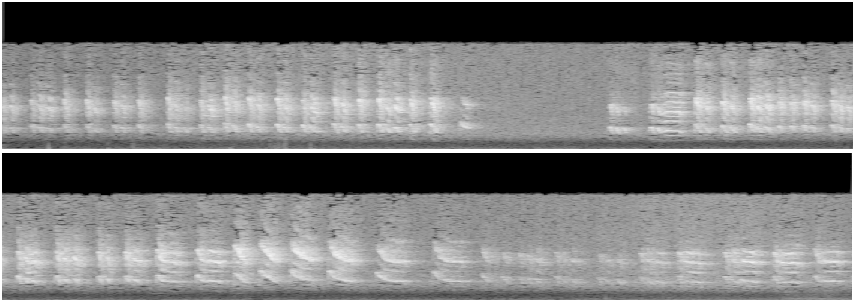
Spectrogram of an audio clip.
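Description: Dense, rapid high-pitched chirping and twittering song of Japanese white-eyes, nearly continuous apart from a brief pause, loud, with no voices.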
